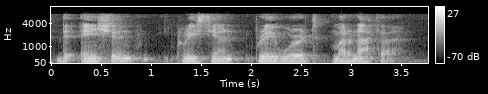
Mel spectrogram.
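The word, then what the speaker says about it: Maranatha: We recommend the ancient Christian prayer word marinatha. Say it as four equal syllables.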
